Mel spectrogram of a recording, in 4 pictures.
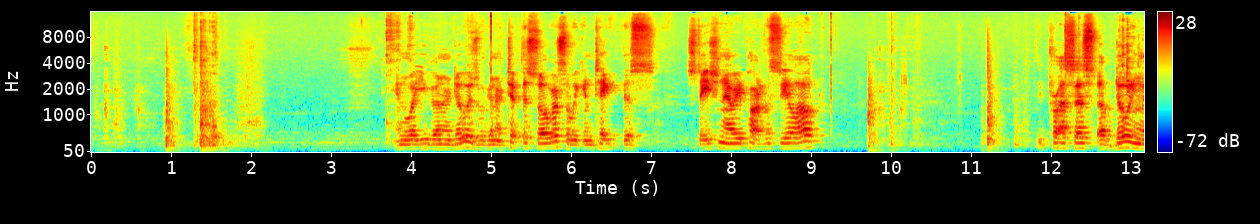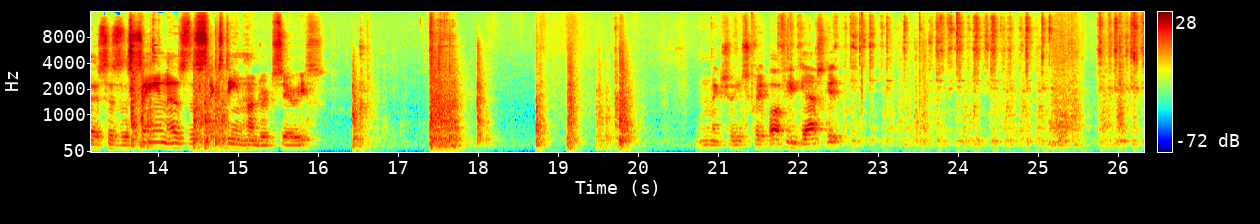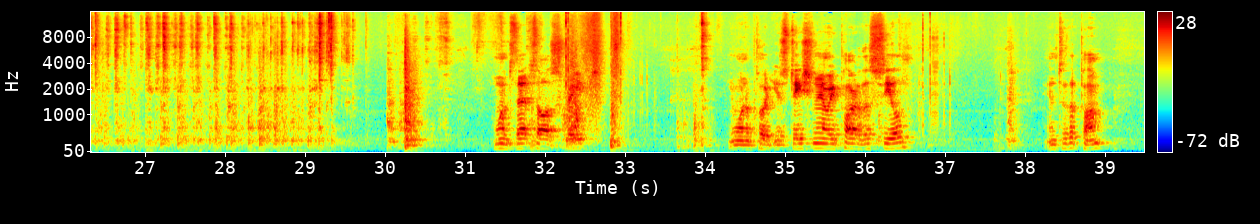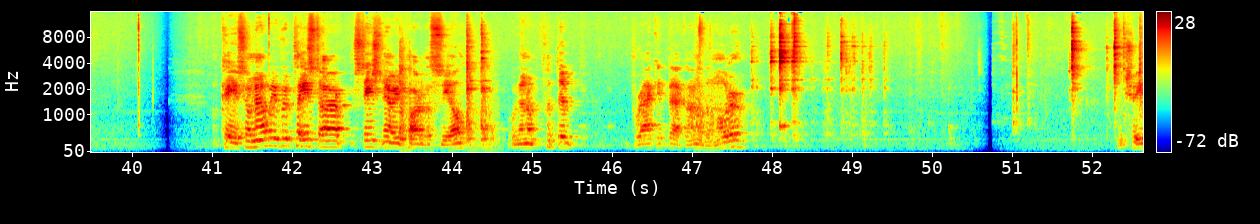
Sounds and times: Speech: 0:03.8 - 0:09.2, 0:11.8 - 0:16.2, 0:20.7 - 0:22.6, 0:31.4 - 0:32.8, 0:34.3 - 0:36.7, 0:38.2 - 0:39.1, 0:41.0 - 0:47.8, 0:52.3 - 0:52.6.

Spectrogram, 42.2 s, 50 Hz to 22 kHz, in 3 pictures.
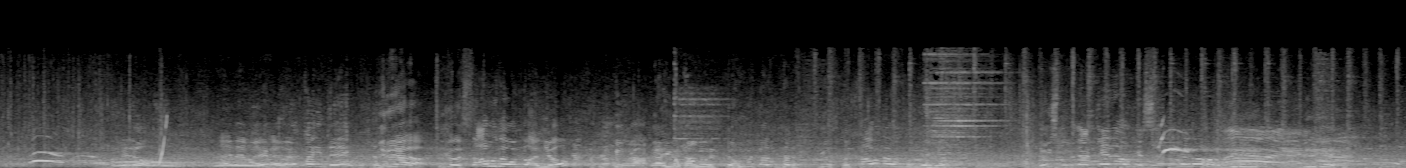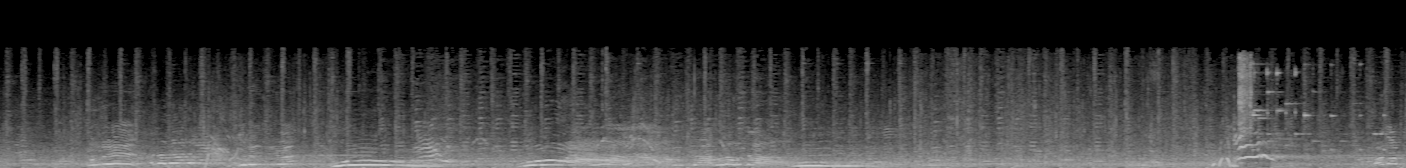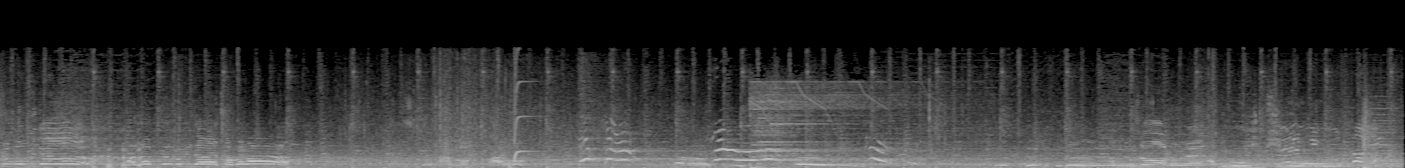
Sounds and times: Music: 0:06.7 - 0:42.1.

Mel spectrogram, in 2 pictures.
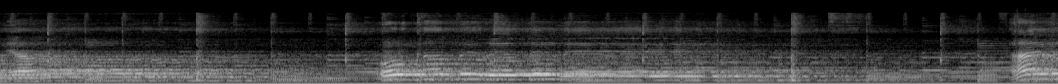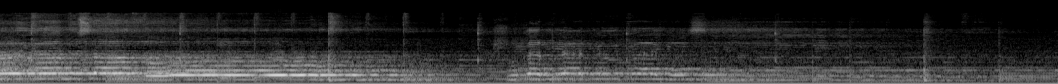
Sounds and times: Music: 0:00.0 - 0:21.1.

